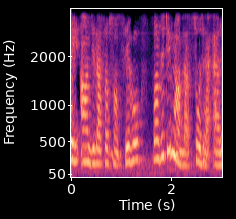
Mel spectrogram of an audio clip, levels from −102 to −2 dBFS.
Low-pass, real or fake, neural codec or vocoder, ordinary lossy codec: 3.6 kHz; fake; codec, 16 kHz, 6 kbps, DAC; none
